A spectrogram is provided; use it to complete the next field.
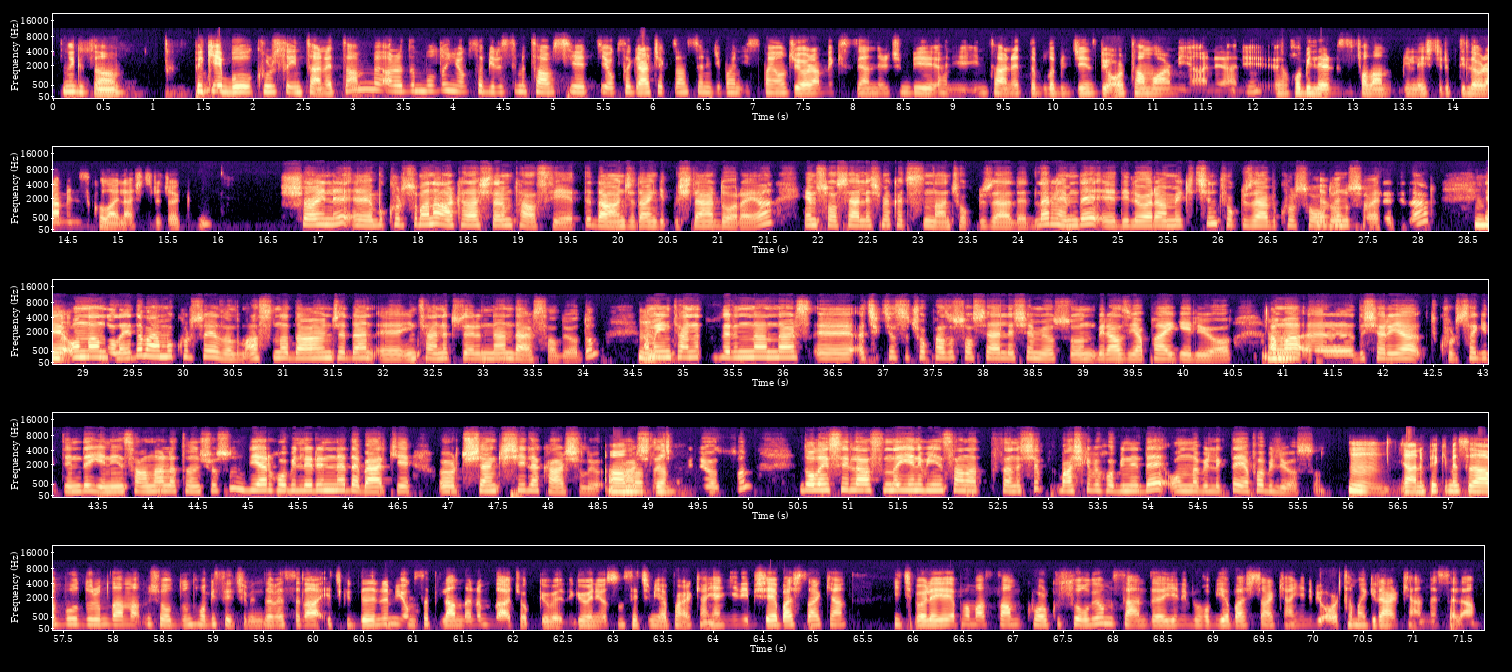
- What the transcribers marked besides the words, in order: distorted speech; other background noise; tapping; unintelligible speech; unintelligible speech
- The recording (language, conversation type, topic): Turkish, podcast, Yeni bir hobiye başlarken nereden başlamayı önerirsin?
